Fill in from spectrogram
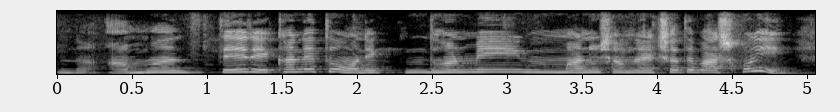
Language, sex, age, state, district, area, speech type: Bengali, female, 45-60, West Bengal, Darjeeling, rural, spontaneous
